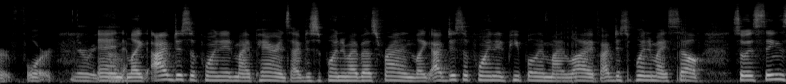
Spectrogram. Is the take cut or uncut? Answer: cut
